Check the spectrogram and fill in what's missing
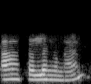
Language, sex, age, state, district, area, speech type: Tamil, female, 18-30, Tamil Nadu, Tirupattur, rural, conversation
